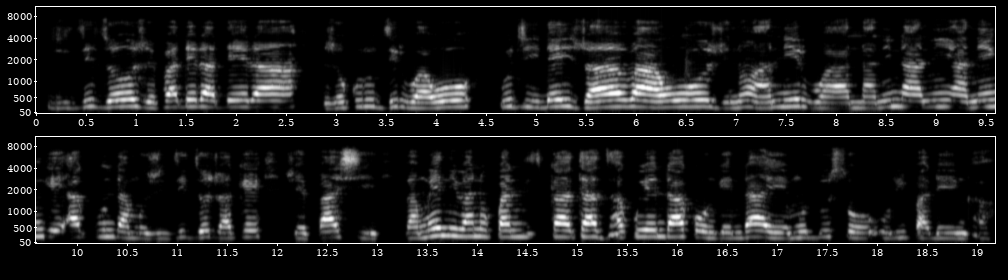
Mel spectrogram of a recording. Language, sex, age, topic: Ndau, male, 25-35, education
